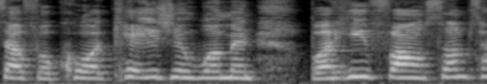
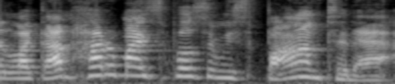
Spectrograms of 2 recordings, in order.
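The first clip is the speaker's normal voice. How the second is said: normal talking voice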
